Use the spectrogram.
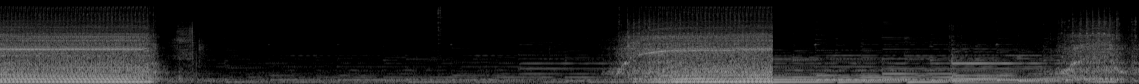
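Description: Sewing machine stitching quilt pieces at a quarter-inch seam, a steady loud mechanical hum-rattle that stops, idles quietly with faint background tones, then runs again for long stretches.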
